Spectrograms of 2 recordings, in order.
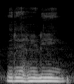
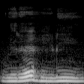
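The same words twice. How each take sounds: No difference in how they are said.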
